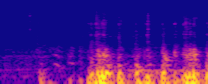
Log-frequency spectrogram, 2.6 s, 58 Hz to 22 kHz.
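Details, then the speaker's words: BMW 7 Series engine after corroded negative cables sorted: starter churns, a few ragged firings catch and rev briefly without settling to idle, then stalls; fuel starvation suspected, owner trying to purge fuel through. "turns out it didn't actually start after that initial crank up I paused it on I'll play you that audio now of what actually happened"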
